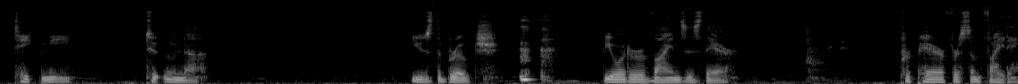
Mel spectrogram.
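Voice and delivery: very low, hushed, barely audible delivery. Voicing a very sick woman addressing three listeners, speaking very low. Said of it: "She's speaking really low".

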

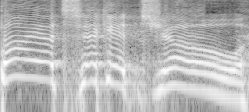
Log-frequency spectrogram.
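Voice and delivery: booming, divine-sounding voice. Telling a story about Joe's prayer for a lottery win, booming voice of God. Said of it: "hears the booming voice of God say".

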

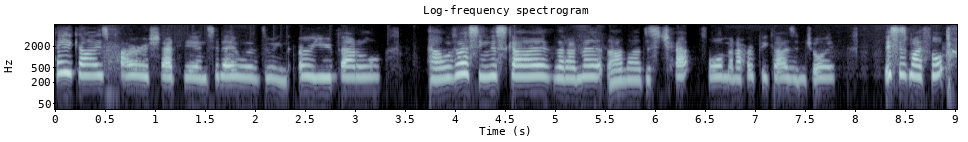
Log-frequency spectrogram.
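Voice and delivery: put-on squeaky, very high childish baby voice. Recalling the intro to early battle videos: baby voice. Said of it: "I was with my baby voice".

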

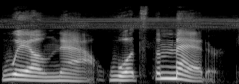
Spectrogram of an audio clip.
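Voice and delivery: growling voice. Narrator reading a character's line to a rabbit figure, growling. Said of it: "He growled".

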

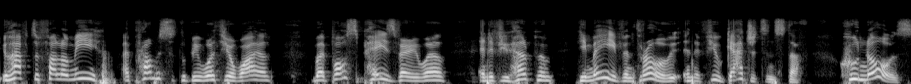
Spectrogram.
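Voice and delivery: put-on very terrible Irish accent. A DM gives a game character a new voice: very terrible Irish accent. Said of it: "I'm doing a very terrible Irish accent".

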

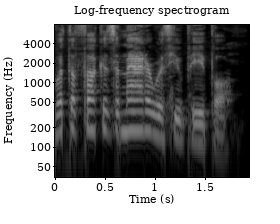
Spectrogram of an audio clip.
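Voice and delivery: acted-out high angry yell. Recounting yelling up at the captain and the xo, retelling a yell. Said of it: "So I yelled up at the captain and the XO".

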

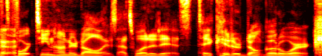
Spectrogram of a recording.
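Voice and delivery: ordinary delivery

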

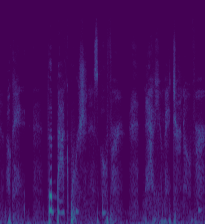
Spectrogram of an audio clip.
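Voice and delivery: very soft, hushed, close whisper. Retelling what a man kept whispering: imitating someone whispering. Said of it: "you don't have to whisper in my ear".

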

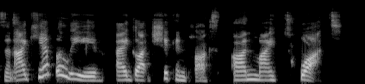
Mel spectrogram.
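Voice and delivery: put-on sweet, cute little New York accent. Retelling what a woman said after hearing what she had: adorable New York accent. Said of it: "with this adorable New York accent".

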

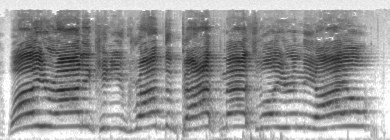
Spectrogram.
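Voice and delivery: high, loud calling out. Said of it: "you're on the other side".

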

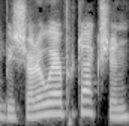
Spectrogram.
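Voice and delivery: mock-dry, deadpan delivery. Recapping favorite jokes, quoting someone's reply to a friend, said dryly. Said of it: "just said dryly".

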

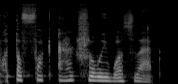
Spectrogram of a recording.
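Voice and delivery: hushed whisper under the breath. Voicing a character who whispers to another character during a romantic moment: whispering. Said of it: "I'm whispering to Betty".

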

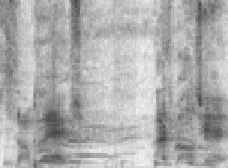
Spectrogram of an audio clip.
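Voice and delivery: high mock outrage, laughing through it.

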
